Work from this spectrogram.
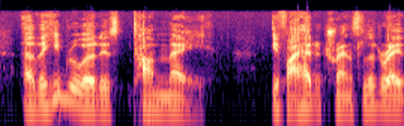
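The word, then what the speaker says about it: טמא: the Hebrew scripture uh the Hebrew word is tame if I had to transliterate it into English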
